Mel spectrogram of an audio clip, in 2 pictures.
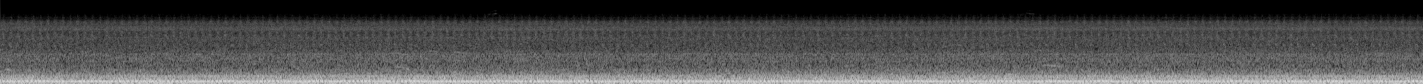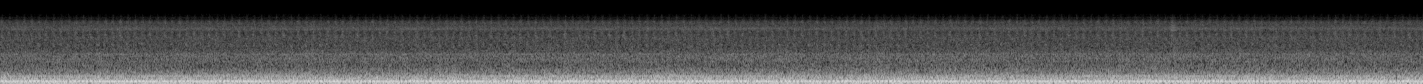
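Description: Helicopter running steadily: a constant engine and rotor drone with an unchanging low hum.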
